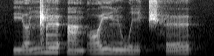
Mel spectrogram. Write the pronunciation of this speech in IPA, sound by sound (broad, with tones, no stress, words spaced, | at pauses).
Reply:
jə˩˧ŋ͡ǁø˧ʔã˩ ɡɔ˩˧jĩ˩wi˩t͡ʃʰø˩˧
